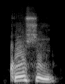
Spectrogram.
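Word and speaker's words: כושי: Kushi. It almost sounds like pussy with a K.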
